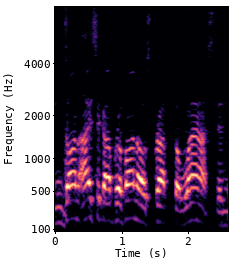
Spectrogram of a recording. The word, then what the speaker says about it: Abravanel: Oh, I should mention, by the way, many people pronounce the same Abarbanel, and that's because of the, it's much easier, as Stephen says, it's much easier to rhyme the song to the name Abarbanel, if you know what I'm talking about, right, with schlock rock version of Abarbanel, but it's most likely pronounced Abravanel or Abrabanel.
